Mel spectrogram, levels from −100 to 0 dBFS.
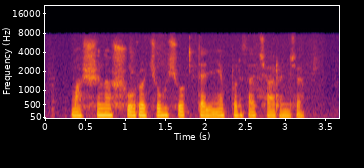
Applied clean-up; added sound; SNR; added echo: none; none; none; none.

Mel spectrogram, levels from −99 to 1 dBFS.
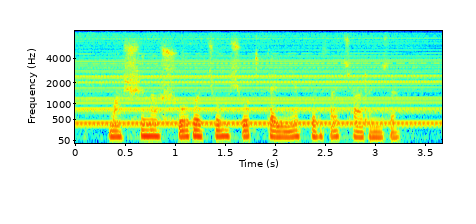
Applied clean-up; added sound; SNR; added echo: none; Harmonica; 5 dB; none.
